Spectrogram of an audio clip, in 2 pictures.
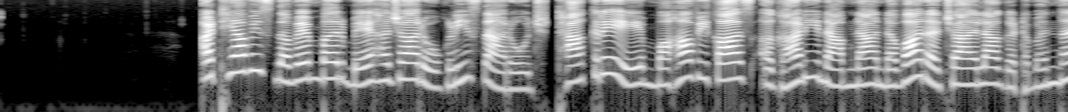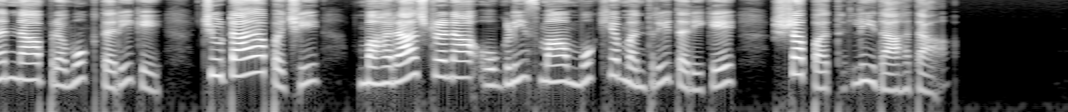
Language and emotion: Gujarati, neutral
